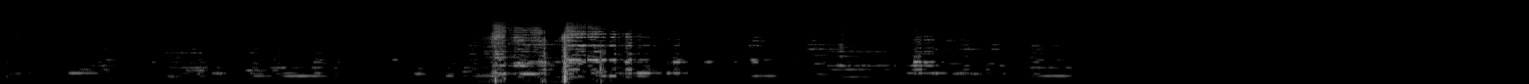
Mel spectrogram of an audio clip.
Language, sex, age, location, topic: Swahili, female, 25-35, Nakuru, health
